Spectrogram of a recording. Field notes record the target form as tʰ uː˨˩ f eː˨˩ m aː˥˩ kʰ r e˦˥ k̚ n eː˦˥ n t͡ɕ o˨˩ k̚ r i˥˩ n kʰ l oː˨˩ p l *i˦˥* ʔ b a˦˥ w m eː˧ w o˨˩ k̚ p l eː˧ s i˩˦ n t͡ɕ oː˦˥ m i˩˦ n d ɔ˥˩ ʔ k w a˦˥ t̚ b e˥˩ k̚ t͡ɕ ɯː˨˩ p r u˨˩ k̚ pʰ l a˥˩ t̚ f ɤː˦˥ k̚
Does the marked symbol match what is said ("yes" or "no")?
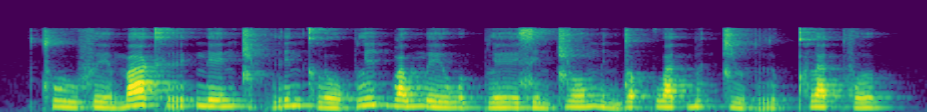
no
